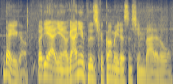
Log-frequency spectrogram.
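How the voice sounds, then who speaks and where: A man giving casual live commentary as a game streamer, reacting out loud and swearing freely. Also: fairly low pitch, animated, fairly quick. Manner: profane, reactive, talks to game and viewers. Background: game music.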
